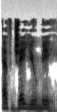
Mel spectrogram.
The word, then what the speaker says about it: Fiume: Rijeka, Croatian pronunciation, Rijeka, listen, Italian, Fiume, Fju mi, Slovene, Reka, German, Sankt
